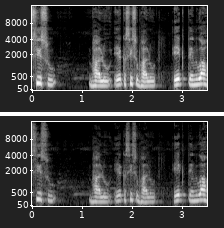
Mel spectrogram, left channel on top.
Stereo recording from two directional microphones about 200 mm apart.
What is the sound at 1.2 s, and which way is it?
Speech, 40° left (ahead or behind).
